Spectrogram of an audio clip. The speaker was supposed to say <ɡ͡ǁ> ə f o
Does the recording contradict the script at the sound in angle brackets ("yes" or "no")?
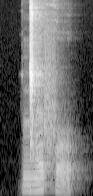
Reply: yes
